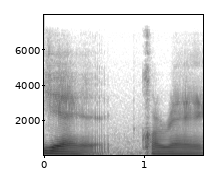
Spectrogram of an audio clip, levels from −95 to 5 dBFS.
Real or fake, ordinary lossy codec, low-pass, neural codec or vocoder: fake; none; 7.2 kHz; codec, 16 kHz, 0.9 kbps, LongCat-Audio-Codec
